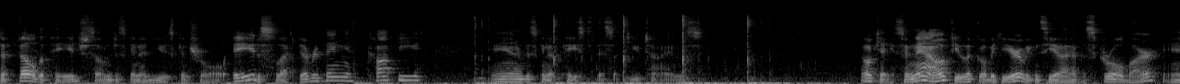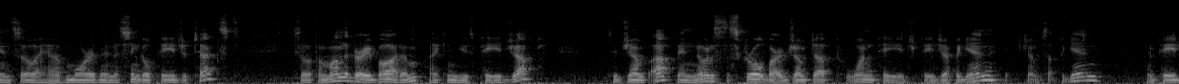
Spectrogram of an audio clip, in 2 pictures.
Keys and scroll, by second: 2.1 ctrl+a, 3.4 ctrl+c, 4.6 Return, 4.7 Return, 5.0 ctrl+v, 5.4 Return, 5.5 Return, 5.8 ctrl+v, 6.1 Return, 6.2 Return, 6.5 ctrl+v, 6.7 Return, 6.8 Return, 7.1 ctrl+v, 7.3 Return, 7.5 Return, 7.7 ctrl+v, 8.4 ctrl+v, 16.9 Page_Up, 21.0 Page_Up, 23.1 Page_Up.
